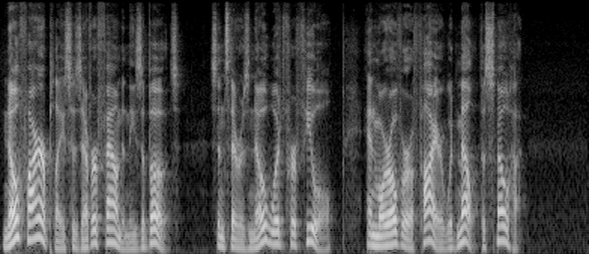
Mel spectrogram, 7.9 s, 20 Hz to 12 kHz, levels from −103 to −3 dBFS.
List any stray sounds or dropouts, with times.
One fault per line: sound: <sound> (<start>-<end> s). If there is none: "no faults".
no faults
